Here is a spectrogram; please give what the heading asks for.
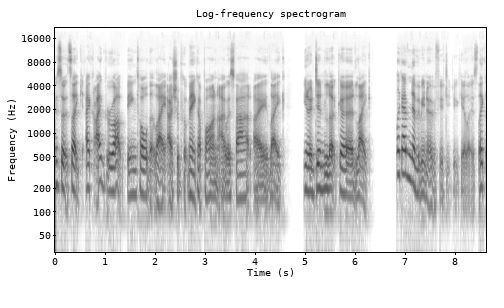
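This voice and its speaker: A woman's voice: lowish voice, creaky. An Australian woman in her thirties chatting candidly and informally as an interview guest, with many a "like" and "you know". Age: 30s. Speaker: podcast guest, startup founder. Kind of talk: casual interview chat.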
